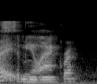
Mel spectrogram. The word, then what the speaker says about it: simulacra: You said it right. – Simulacra? – Simulacra. Yeah, right. I think that's right.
